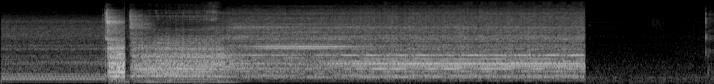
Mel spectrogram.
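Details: Yates American J180 thickness planer motor, first run after stator lead repairs and a repaired motor bell, on a rotary phase converter with the wild lead swapped: motor winds up quickly to a clean steady hum without growl or hesitation, then coasts down; normal start.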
